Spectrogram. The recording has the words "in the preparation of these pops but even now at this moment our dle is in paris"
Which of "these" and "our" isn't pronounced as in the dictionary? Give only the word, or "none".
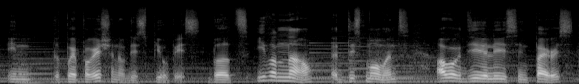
these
